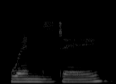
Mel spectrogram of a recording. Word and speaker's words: Wednesday: So listen to the pronunciation very carefully و تلفظش گوش بگیریم. Okay. Saturday, Sunday, Monday, Tuesday, Wednesday, D silent, Thursday, Friday, Saturday شنبه، Sunday یکشنبه،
